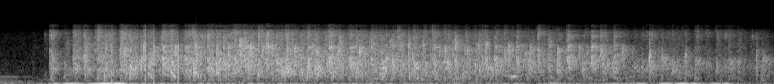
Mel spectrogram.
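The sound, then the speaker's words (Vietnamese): A group of people claps together before singing a song, a dense, loud patter of many hands that starts abruptly and holds steady for several seconds without talk. “Mình vỗ tay trước, sau khi hát xong cái mình vỗ tay nữa.”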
